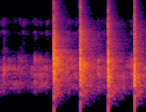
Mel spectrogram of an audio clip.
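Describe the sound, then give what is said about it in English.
Four sharp hand claps in a steady, even rhythm, fairly loud, following a brief stretch of soft background noise. “Give a hand clap for the show.”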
